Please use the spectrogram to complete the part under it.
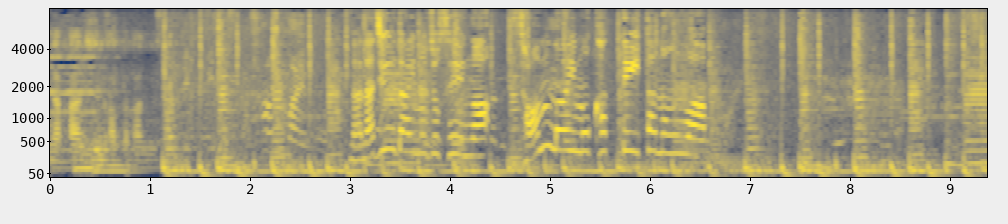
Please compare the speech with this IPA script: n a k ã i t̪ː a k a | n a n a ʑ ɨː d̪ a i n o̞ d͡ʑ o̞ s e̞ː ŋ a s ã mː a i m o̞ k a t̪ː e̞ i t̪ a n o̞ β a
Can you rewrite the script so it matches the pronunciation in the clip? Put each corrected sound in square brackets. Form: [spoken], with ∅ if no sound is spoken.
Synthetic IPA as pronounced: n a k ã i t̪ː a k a | n a n a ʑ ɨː d̪ a i n o̞ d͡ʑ o̞ s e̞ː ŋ a s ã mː a i m o̞ k a t̪ː e̞ i t̪ a n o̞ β a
